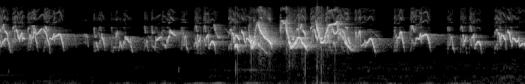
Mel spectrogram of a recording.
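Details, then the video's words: Golden-billed saltator, known locally as pepitero or picahueso, singing a long run of rapid, warbling, twittering notes that rise and fall, sustained for over five seconds with brief dips. "Pepitero/Picahueso Canto - Golden-billed Saltator - Saltator Aurantiirostris"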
